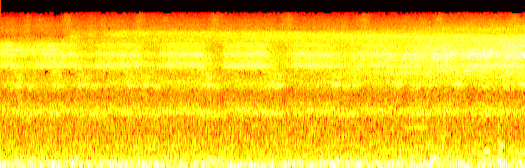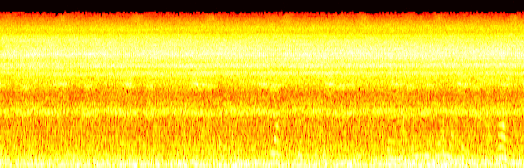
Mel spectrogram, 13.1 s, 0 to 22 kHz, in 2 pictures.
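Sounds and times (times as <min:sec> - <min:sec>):
crickets chirping in summer at the Old Summer Palace: 0:00.0 - 0:13.1.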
